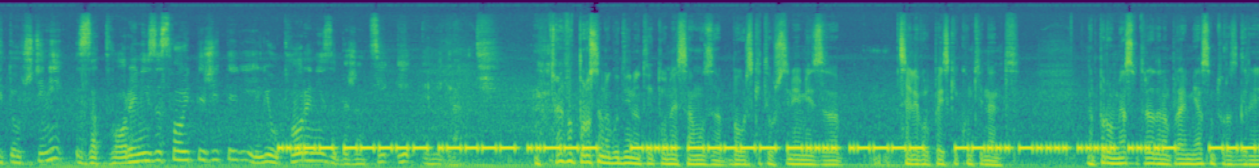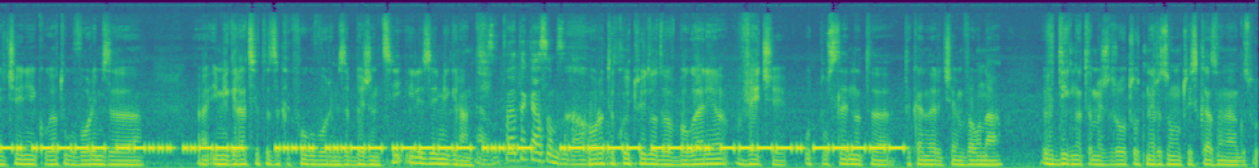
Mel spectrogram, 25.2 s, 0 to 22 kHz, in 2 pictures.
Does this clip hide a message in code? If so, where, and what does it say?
Yes: Morse code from 2.8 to 21.7 s, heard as a keyed tone, hand-sent with a straight key, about 28 wpm, 490 Hz. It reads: 3012 6061 7654 9172 5314 1790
